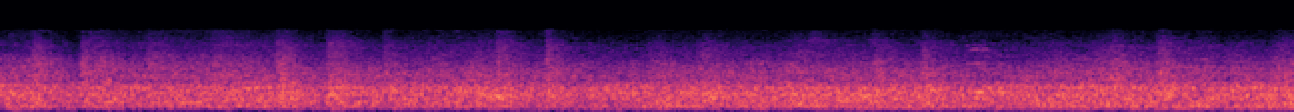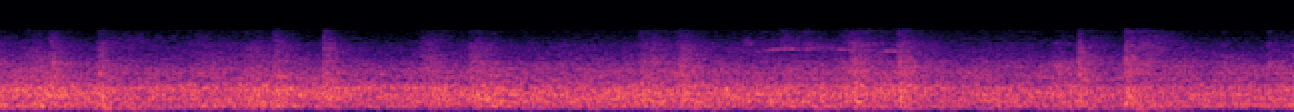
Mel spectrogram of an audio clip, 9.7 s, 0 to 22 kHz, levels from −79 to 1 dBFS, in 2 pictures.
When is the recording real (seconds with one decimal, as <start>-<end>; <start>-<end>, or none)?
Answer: 0.0-0.6; 1.6-9.7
